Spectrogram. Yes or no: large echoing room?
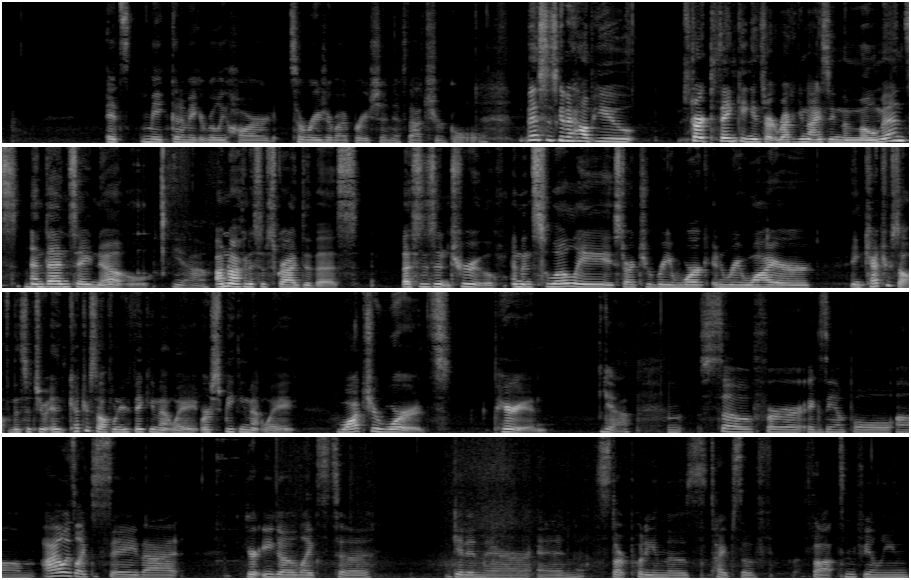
no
